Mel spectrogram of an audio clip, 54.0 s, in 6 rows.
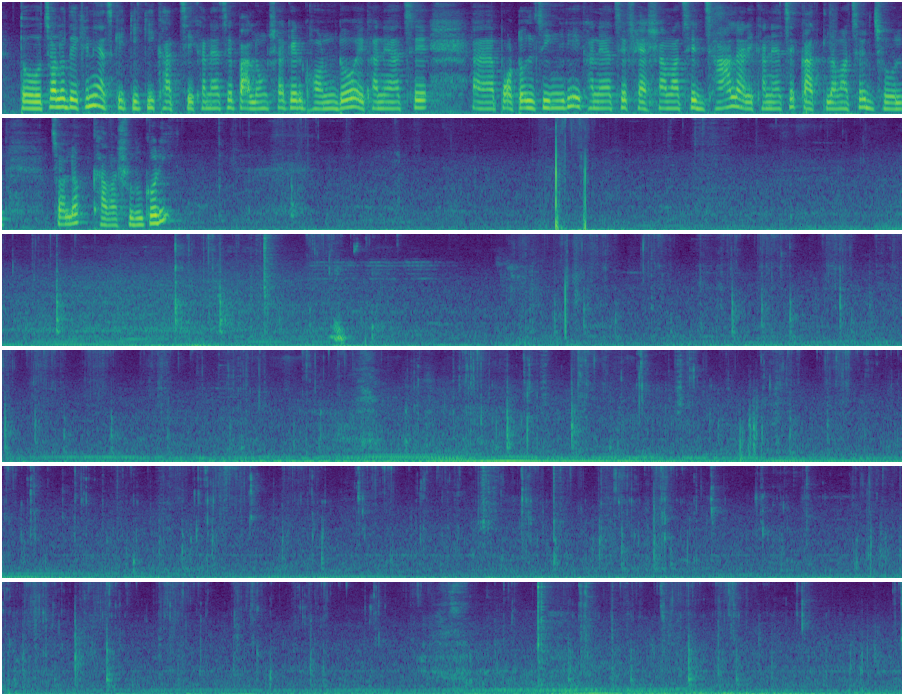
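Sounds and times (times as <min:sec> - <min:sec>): person chewing with wet clicks: 0:11.1 - 0:13.2, 0:14.7 - 0:22.2, 0:22.9 - 0:54.0.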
